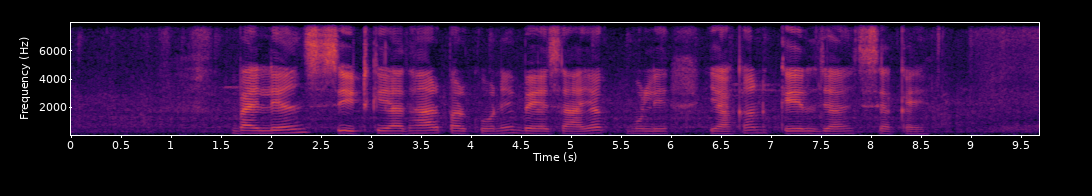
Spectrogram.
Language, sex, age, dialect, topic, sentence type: Maithili, female, 31-35, Eastern / Thethi, banking, statement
